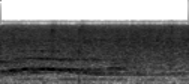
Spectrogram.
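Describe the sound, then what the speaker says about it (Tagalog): Hail falls heavily outdoors, a steady dense patter and hiss of ice hitting surfaces that keeps up without a break for the whole stretch. "Dahil lumakas ang yelo. Nagyelo dito ngayon."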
